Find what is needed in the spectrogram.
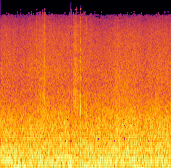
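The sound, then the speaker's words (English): Strong wind buffets a microphone fitted with a wind muffler, a loud, continuous low roar with a few brief gusts pushing through. “that wind, I don't know if you can hear it through my wind muffler, that wind is absolutely horrendous.”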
